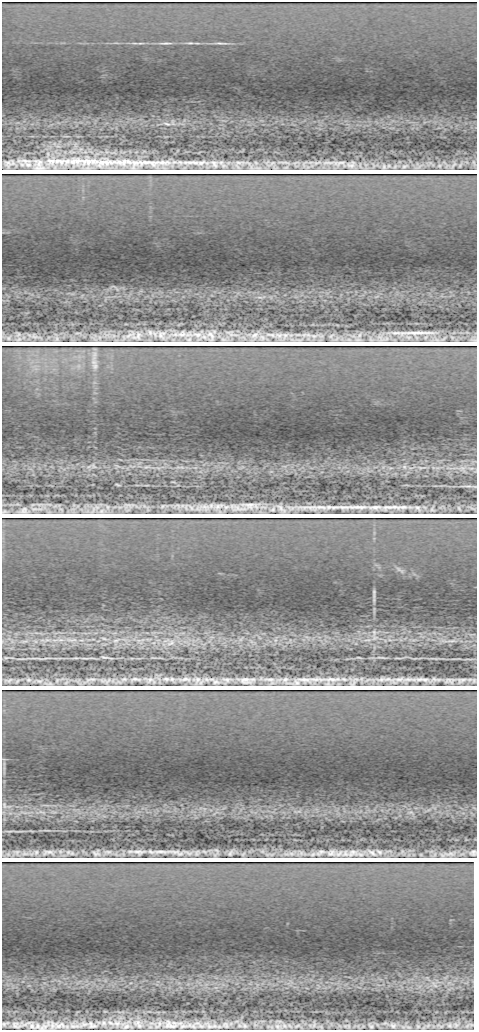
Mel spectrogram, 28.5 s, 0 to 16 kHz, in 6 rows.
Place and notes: A Japanese Quince bush full of bees - bees in the bush
One of the first days of spring, and the garden felt beautifully alive. It was a Sunday, and we were returning home from a wonderfully romantic Wedding. The sunny street was its usual quiet Sunday self, with the murmur of traffic from the nearby main road drifting over and mixing with the chatter of the birds in the trees in the gardens. As we unpacked the car, I noticed that many small bees were busily working at the pink flowers in a nearby quince bush. I remembered this is an annual sound for us, and I popped my little recorder down inside the foliage to capture the sound of this labour. You can hear along with their buzzing, the light hand of the wind rifling through the stiff branches, and the aeroplanes that constantly pass over this area, giving the days in our street their distinctive sense of time. There is also a bird perching in the winter flowering cherry blossom tree, whose song delights for the last portion of the recording.
Reading, UK, 13 April 2014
